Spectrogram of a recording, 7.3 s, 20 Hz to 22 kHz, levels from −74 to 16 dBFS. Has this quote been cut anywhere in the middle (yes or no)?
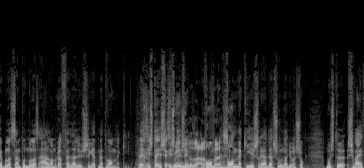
yes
